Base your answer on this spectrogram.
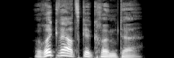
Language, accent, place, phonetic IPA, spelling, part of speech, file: German, Germany, Berlin, [ˈʁʏkvɛʁt͡sɡəˌkʁʏmtə], rückwärtsgekrümmte, adjective, De-rückwärtsgekrümmte.ogg
- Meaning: inflection of rückwärtsgekrümmt: 1. strong/mixed nominative/accusative feminine singular 2. strong nominative/accusative plural 3. weak nominative all-gender singular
